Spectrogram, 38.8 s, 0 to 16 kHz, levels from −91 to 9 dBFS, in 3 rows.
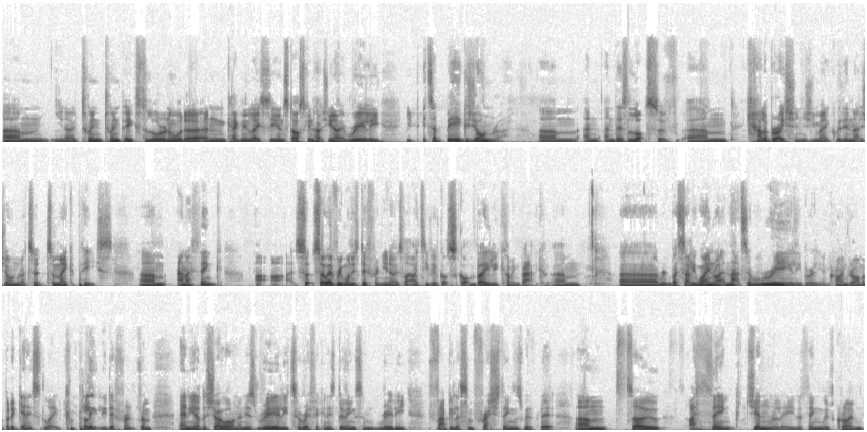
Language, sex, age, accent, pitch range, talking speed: English, male, 40-59, British, 85-105 Hz, 180 wpm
